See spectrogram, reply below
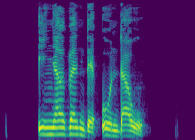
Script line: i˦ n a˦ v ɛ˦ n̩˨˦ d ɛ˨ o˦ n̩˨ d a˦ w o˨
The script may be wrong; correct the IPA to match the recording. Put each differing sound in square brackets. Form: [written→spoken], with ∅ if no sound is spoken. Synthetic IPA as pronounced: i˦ [n→ɲ] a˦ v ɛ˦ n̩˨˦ d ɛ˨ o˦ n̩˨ d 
